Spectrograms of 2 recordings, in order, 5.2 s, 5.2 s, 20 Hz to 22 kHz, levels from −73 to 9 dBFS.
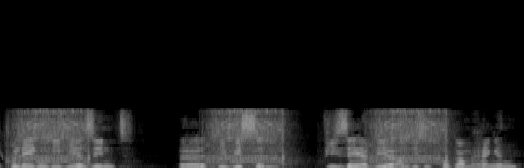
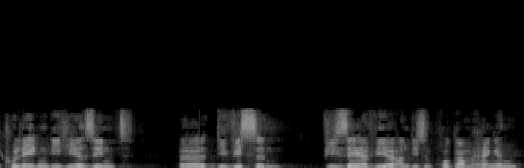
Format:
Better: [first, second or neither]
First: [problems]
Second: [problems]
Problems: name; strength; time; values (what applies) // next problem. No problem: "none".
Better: second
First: background sound (Engine / Drill); 7 dB below the speech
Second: none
